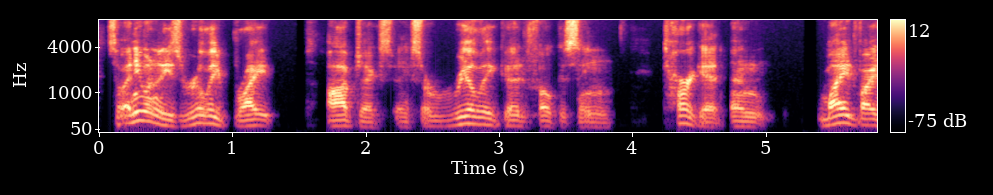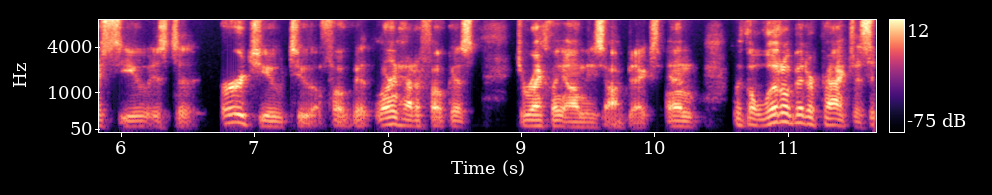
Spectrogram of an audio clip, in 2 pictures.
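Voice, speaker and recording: A man's voice: lowish voice, creaky, a little mellow, breathy edge. An American man giving an enthusiastic, conversational photography lecture from slides, with frequent restarts. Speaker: photography presenter. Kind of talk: slide-based club lecture.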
